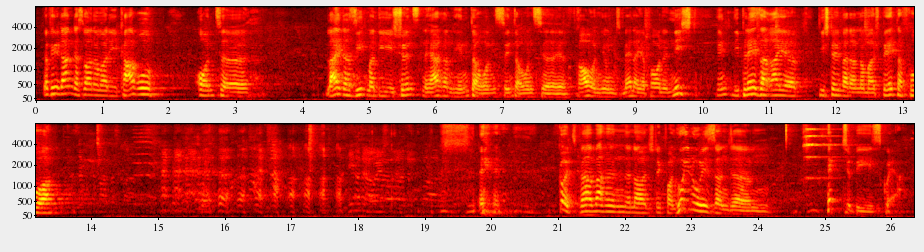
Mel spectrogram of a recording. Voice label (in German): Ansage; Place D'Armes, LU-Zentrum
